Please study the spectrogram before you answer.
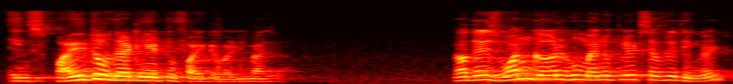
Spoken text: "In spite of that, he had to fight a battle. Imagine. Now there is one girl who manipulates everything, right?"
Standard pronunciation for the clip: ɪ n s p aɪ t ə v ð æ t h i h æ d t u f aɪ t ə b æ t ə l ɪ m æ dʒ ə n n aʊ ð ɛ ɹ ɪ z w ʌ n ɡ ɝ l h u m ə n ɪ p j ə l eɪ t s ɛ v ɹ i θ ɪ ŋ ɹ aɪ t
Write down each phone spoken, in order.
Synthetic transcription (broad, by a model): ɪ n s p aɪ t ə v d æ t h i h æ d t u f aɪ t ə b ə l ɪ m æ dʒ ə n n aʊ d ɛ ɹ ɪ z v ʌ n ɡ ɝ l h u m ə n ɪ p j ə l eɪ t s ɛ v ɹ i t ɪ ŋ ɹ aɪ t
